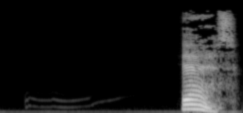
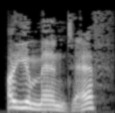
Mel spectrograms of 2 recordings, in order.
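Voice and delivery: raised, higher-pitched bark at the crew; barked command; 7 semitones higher, 5 dB louder than usual. A narrator's reading. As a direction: snap it loudly, like a leader rebuking his men. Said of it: "he barked".

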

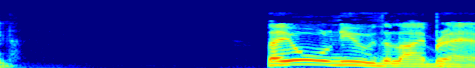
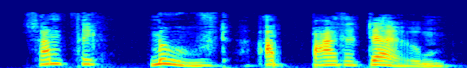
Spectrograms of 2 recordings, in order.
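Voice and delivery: lightly voiced nervous little wizard; timid small wizard; 7 semitones higher than usual.

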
